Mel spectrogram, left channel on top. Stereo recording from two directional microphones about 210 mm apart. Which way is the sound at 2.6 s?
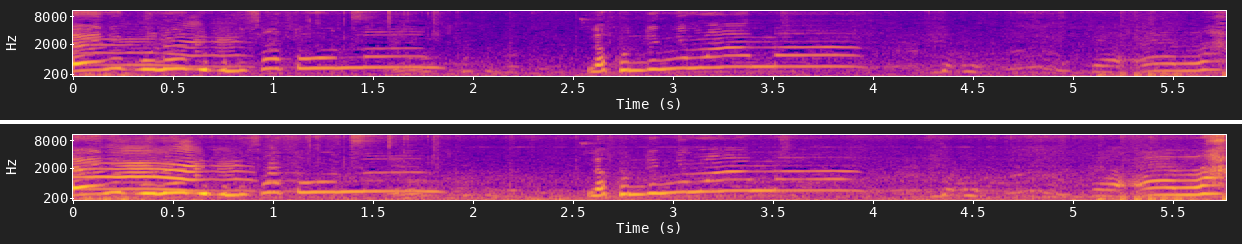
15° left (ahead or behind).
